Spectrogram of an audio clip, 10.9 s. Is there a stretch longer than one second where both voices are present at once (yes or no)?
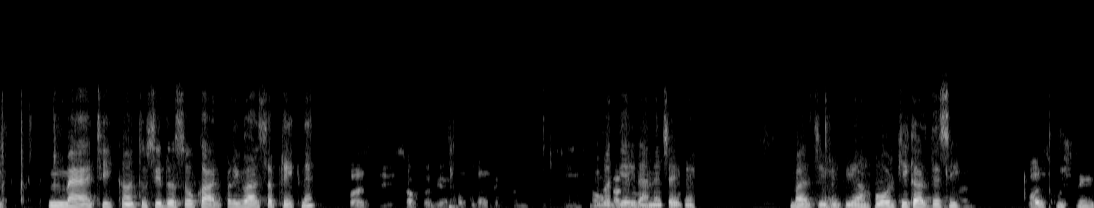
no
